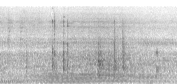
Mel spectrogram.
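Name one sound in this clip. Ceramic plates clink as they are set down on a wooden table.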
